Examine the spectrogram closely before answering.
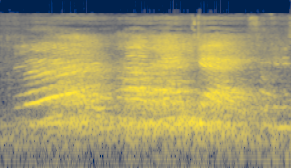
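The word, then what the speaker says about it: मिलेंगे: And this is how you say it. Ready? It's Malenge. Malenge.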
